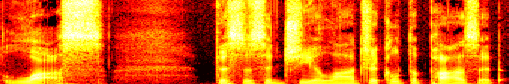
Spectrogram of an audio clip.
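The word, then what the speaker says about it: loess: Spelled L O E SS and pronounced lust.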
